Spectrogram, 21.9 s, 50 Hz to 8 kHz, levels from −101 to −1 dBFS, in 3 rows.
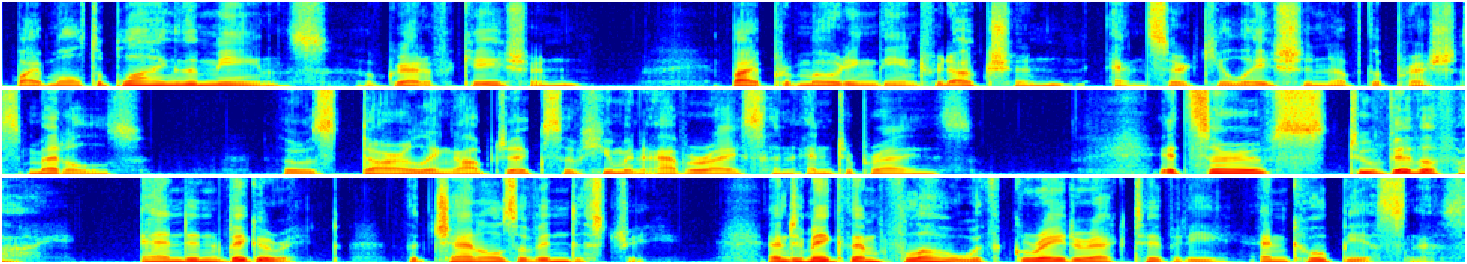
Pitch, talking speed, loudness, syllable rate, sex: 110 Hz, 120 wpm, -22 LUFS, 4.9 syllables/s, male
